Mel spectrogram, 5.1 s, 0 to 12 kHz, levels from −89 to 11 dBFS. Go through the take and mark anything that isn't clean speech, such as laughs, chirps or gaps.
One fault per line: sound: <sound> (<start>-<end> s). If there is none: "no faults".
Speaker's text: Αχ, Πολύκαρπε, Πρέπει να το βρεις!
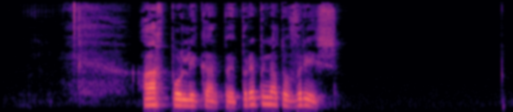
no faults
